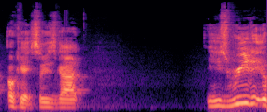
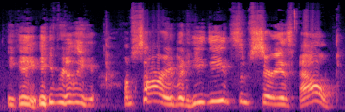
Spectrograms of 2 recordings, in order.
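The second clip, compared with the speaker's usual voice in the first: ordinary talk, nothing marked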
